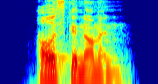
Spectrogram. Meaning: past participle of ausnehmen
- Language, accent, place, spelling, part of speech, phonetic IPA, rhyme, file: German, Germany, Berlin, ausgenommen, verb / preposition, [ˈaʊ̯sɡəˌnɔmən], -aʊ̯sɡənɔmən, De-ausgenommen.ogg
